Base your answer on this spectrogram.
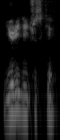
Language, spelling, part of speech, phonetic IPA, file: Russian, юридически, adverb, [jʉrʲɪˈdʲit͡ɕɪskʲɪ], Ru-юридически.ogg
- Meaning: legally, juridically, de jure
